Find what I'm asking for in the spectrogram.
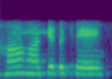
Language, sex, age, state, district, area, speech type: Maithili, female, 18-30, Bihar, Darbhanga, rural, conversation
